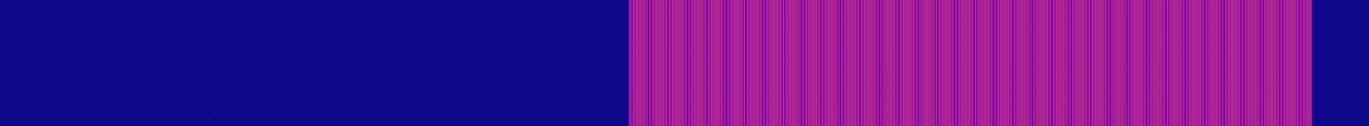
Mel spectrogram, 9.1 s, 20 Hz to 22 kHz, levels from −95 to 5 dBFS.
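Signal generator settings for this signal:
impulse train 46.1 per second, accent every 0, −5 dBFS 4.54 s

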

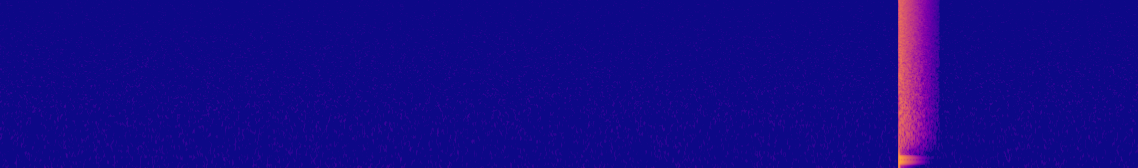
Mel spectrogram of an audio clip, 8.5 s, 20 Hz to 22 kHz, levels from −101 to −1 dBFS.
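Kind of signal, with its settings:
synth snare length 0.30 s, tones 180 Hz, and 270 Hz, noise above 690 Hz, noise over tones 2 dB, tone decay 0.18 s, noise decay 0.33 s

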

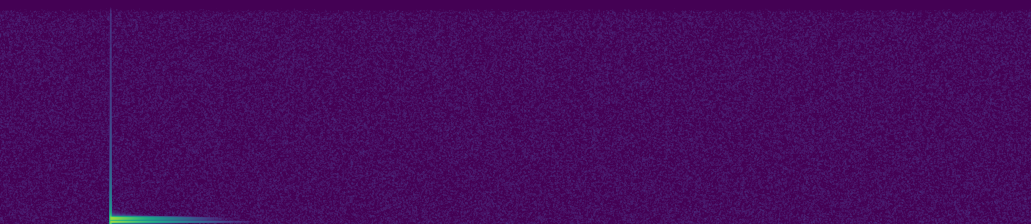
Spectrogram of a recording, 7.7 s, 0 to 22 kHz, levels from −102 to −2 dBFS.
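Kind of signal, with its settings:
struck metal bell, lowest mode 273 Hz, modes 3, decay 0.79 s, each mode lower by 0 dB, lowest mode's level −16.5 dB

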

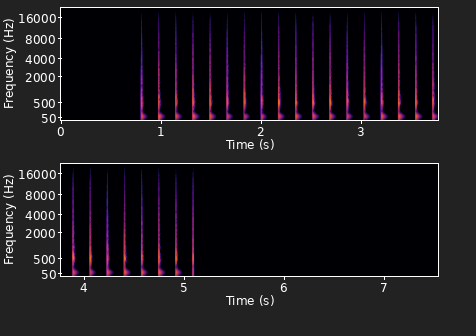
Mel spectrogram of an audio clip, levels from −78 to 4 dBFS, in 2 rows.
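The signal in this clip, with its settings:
pulse-train model of a single-cylinder engine, steady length 4.29 s, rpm 700, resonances 88/520 Hz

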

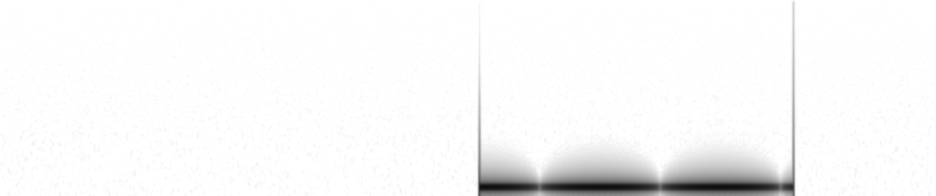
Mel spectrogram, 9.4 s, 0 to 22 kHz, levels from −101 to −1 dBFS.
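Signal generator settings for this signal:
two tones that beat 190 Hz, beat 0.83 Hz, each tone −11 dBFS 3.14 s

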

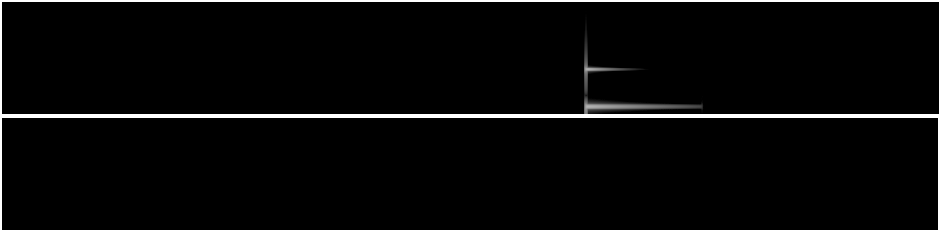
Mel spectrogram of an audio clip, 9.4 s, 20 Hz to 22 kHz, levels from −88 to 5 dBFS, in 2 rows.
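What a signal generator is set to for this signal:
inharmonic partials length 0.58 s, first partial 298 Hz, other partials 1,880 Hz, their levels 2 dB, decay 0.84 s, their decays 0.28 s, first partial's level −22 dB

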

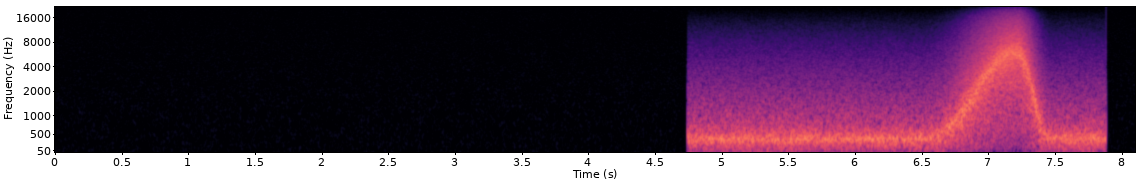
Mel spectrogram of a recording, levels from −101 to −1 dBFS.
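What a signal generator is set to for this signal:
pass-by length 3.14 s, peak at 0:02.47, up 0.71 s, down 0.27 s, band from 380 Hz, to 6,100 Hz, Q 2.9, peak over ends 11.5 dB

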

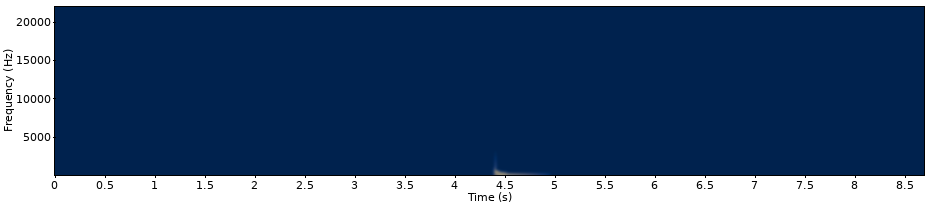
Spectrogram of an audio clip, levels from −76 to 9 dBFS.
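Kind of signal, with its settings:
synth kick length 0.55 s, from 510 Hz, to 110 Hz, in 145 ms, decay 0.67 s, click off, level −19.5 dB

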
